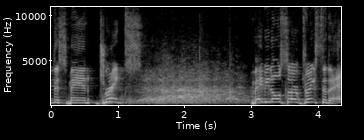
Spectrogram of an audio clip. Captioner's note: audience laughing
